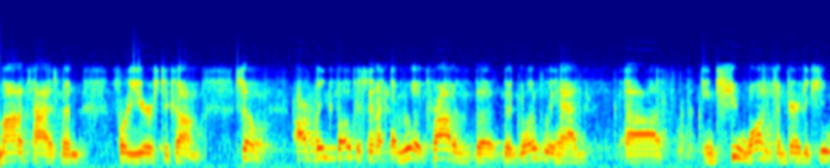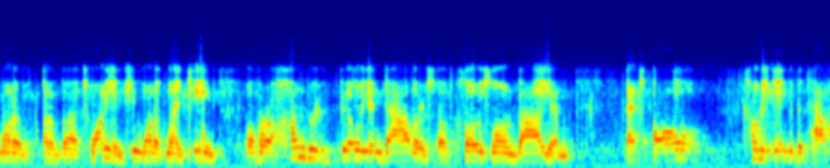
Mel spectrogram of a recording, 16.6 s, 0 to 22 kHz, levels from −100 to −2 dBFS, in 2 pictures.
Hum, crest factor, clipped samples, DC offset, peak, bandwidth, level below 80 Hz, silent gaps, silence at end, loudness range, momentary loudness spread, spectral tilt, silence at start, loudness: none; 16 dB; under 0.1%; under 0.1%; -10 dBFS; 5.6 kHz; -66 dBFS; none; 0 s; 1 LU; 8 LU; -8 dB/octave; 0 s; -28 LUFS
